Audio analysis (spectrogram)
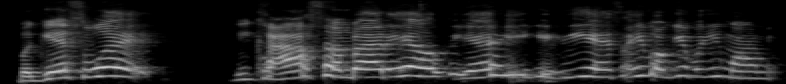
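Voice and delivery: exasperated gossip reveal; rising outrage at him; indignant outburst. Real, not acted. Outraged aside about [name].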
